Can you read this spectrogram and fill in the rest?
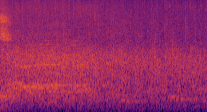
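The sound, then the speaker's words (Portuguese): An audience claps steadily for God, a dense wash of applause at an even level for several seconds before easing slightly toward the end. “Vamos aplaudir mais ao nosso Deus.”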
